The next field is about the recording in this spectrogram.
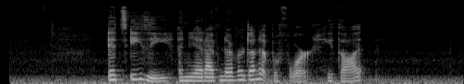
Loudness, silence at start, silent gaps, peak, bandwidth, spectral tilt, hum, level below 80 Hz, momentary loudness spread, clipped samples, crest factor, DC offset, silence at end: -26 LUFS; 0.1 s; none; -10 dBFS; 16 kHz; -5.5 dB/octave; none; -40 dBFS; 18 LU; under 0.1%; 18 dB; under 0.1%; 0 s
